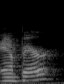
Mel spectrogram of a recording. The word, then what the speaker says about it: Ampere: rag on you here it's not pronounced amp here it's pronounced ampair well whatever until Nvidia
